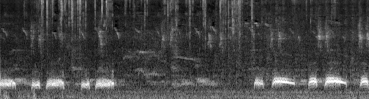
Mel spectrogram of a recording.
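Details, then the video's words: Spotted dove cooing used to excite and attract other doves: a burst of soft hooting notes, a pause of near quiet, then another run of coos, some with a slight downward slur. "chim cu gáy , kích bổi siêu nhanh"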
